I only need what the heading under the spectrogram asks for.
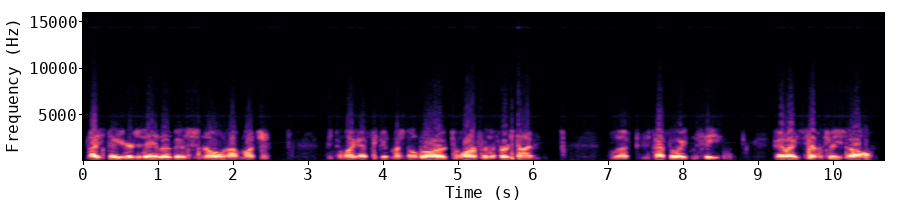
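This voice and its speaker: A man checking in on a radio net in a level, even tone with little rise or fall. He talks in short, matter-of-fact turns. His voice comes through a two-way radio link with a dull, lo-fi sound. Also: medium pitch, smooth, no echo. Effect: heard over a two-way radio link. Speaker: amateur radio operator checking in.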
